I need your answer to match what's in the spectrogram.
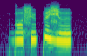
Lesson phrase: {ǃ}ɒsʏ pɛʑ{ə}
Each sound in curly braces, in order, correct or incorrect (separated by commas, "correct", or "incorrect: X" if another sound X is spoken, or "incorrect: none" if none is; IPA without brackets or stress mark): incorrect: ɡ, correct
